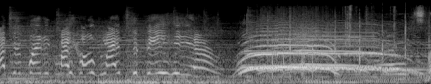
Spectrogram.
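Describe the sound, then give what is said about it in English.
An outdoor crowd at the Today show cheers and shouts on a bright Monday morning after the Super Bowl, overlapping voices building into a loud, sustained swell of high-pitched yells and whoops about halfway through. “What a great crowd out there on a nice, bright, shiny Monday morning.”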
